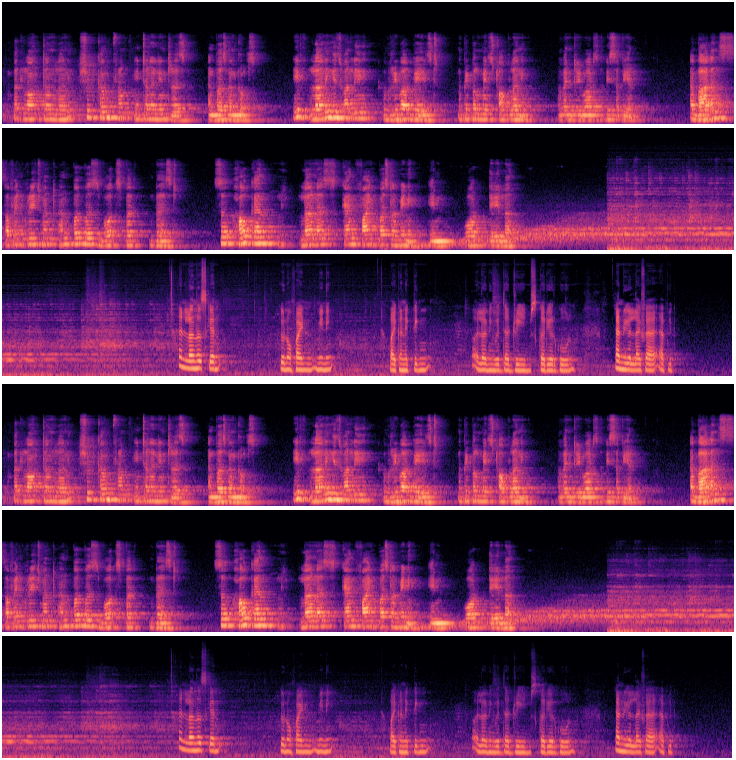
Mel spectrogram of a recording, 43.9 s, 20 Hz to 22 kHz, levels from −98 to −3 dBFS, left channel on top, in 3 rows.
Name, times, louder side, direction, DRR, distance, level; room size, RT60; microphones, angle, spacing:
voice 1, 0.0-3.8 4.1-5.1 5.8-8.8 9.1-10.6 11.1-12.7 13.8-18.2 18.9-24.9, equal, 10° right, 1.9 m, -26 dB
sound 1, 22.2-32.7, equal, 15° left, 0.6 m, -38 dB
sound 2, 26.7-37.4, left 1 dB, 45° left, 3.7 m, -42 dB
voice 2, 31.0-31.3 32.8-33.7 34.8-36.0 36.9-37.9 38.7-41.2 41.5-42.7, left 3 dB, 65° left, 0.6 m, -28 dB
20.5 x 15.0 x 8.4 m
head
